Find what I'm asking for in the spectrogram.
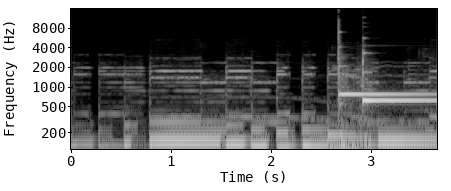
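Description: An electronic doorbell chime at a studio plays a short, clear multi-note melody, loud, ending with a sharp click and a sustained ringing tone. No voices are heard.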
